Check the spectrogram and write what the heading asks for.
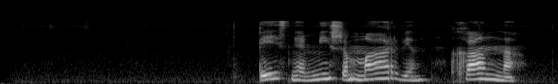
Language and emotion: Russian, neutral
